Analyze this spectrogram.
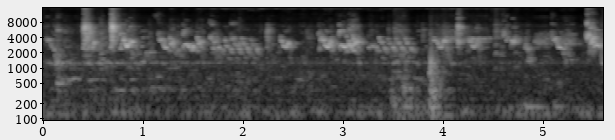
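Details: Pet budgerigars during monsoon season chatter in a busy stream of high, scratchy warbles and quick chirps.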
